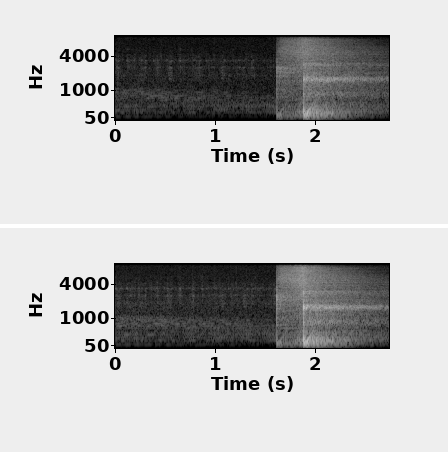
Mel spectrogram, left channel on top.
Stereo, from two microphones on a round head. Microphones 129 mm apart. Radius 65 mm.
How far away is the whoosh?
About 1.0 m.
